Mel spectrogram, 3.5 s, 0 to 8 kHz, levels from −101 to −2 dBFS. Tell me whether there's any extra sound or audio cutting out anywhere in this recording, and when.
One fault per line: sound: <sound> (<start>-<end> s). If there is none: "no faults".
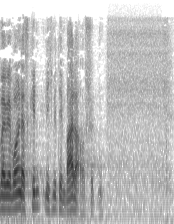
no faults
